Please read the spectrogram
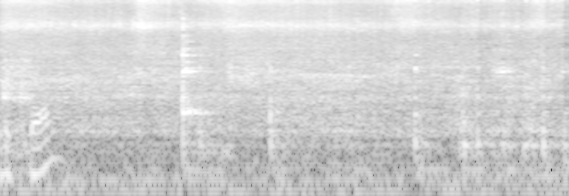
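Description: Tomatoes, green chillies and onions sizzling in hot oil in a pressure cooker pot while a metal spoon stirs them, a steady hiss with a couple of sharp knocks of the spoon against the pot.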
